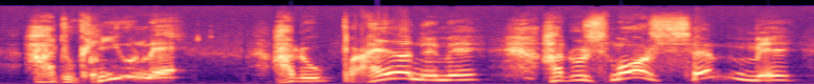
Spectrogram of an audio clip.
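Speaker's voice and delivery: put-on very high child voice, shouted questions; shrieking children. A narrator's reading. Nisse children besieging the carpenter, high excited shrieking. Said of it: "de skreg og råbte".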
